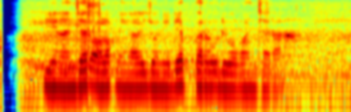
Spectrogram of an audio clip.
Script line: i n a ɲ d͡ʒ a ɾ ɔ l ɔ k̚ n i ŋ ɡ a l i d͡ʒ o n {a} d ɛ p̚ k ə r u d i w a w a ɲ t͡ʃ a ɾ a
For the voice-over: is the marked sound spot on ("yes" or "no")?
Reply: no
